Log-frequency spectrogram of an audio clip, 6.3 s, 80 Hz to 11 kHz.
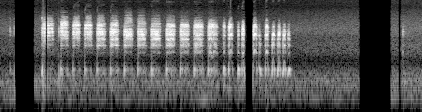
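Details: Leach's storm petrel in a vacant Cahow burrow on Nonsuch Island at night, 20 July 2019, meeting a land crab in the dark: a rapid, stuttering series of harsh pulsed notes for about three seconds, quickening at the end, then quiet.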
